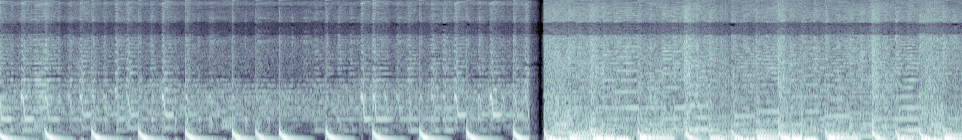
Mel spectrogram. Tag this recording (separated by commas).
Music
